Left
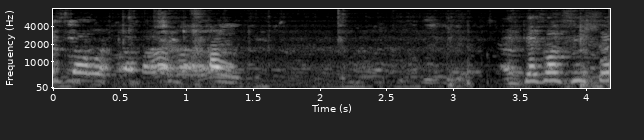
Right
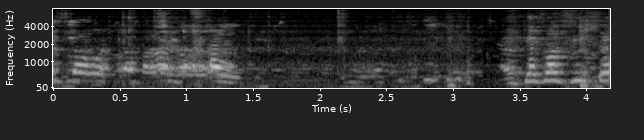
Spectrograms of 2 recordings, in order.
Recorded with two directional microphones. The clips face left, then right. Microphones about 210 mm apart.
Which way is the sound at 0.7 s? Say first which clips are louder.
Left 1 dB; 25° right (ahead or behind).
